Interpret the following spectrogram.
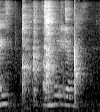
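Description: Glass jars knocking together, with one sharp clink about a second and a half in.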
